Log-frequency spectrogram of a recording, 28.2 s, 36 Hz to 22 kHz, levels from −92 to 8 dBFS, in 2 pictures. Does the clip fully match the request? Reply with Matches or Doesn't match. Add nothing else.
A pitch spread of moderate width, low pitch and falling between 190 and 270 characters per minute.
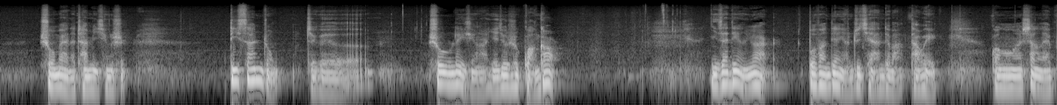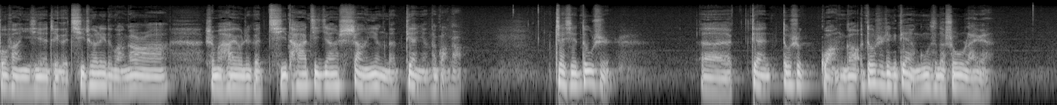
Matches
